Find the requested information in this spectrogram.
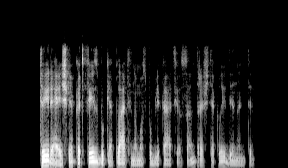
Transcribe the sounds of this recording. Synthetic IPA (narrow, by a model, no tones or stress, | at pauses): t̪ɐɪɾʲæˑɪʃʲkʲɛkɐt̪fʲɛɪzbʊkʲɛplˠɑːt̪ʲɪnɐmoːspʊbʲlʲɪkɑːt̪sʲɪjo̰ːsɐnˑt̪ɾɐ̰ʃʲt̪ʲɛklˠɐɪd̪ʲɪnɐnʲt̪ʲɪ̰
